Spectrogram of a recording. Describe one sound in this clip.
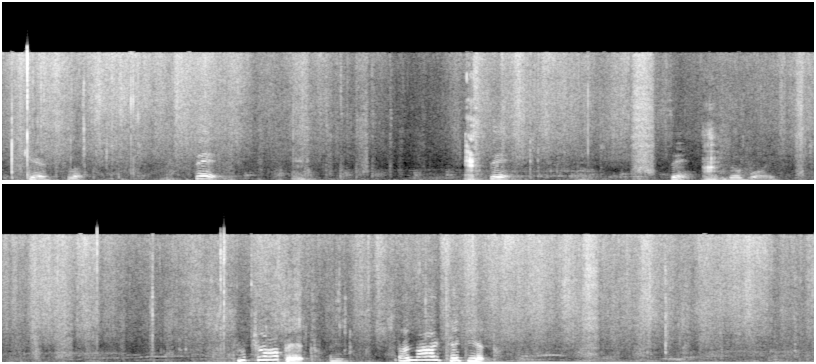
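Hay rustles under hooves.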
